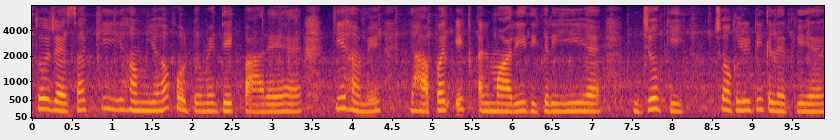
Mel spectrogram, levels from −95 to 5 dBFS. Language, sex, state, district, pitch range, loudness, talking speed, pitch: Hindi, female, Uttar Pradesh, Jyotiba Phule Nagar, 210-250 Hz, -17 LUFS, 150 wpm, 220 Hz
